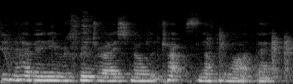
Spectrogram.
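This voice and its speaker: Australian-accented woman's voice, moderate in pace. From Adelaide, South Australia. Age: 70s. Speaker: author and public speaker on outback life. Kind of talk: after-lunch talk to a club audience. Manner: chatty, anecdotal.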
